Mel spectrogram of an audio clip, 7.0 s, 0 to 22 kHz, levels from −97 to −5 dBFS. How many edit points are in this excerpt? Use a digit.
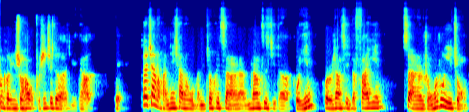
0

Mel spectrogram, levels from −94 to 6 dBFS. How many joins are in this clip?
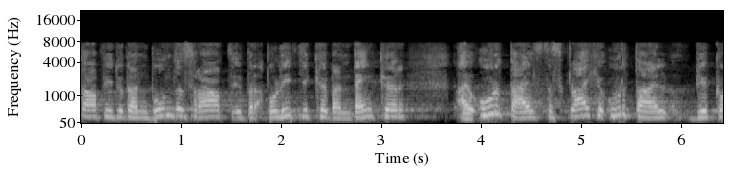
2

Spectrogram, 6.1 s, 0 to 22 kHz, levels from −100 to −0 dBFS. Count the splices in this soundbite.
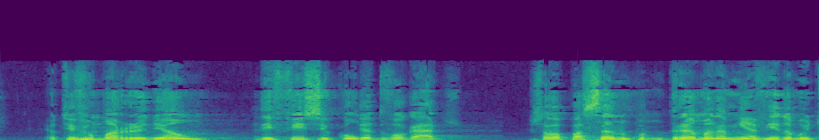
4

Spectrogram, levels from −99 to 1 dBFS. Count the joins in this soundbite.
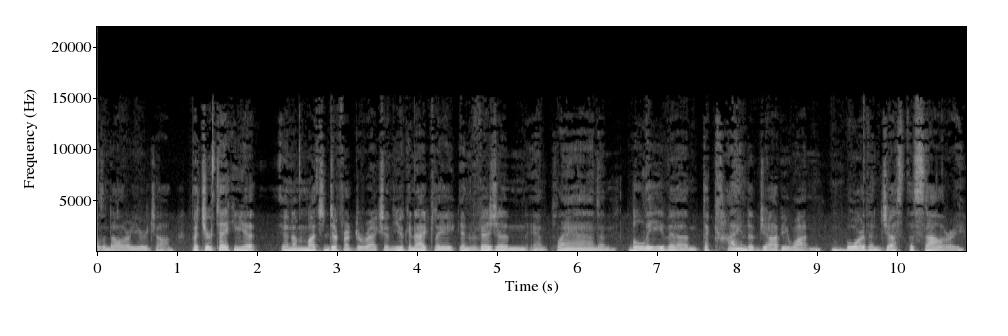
0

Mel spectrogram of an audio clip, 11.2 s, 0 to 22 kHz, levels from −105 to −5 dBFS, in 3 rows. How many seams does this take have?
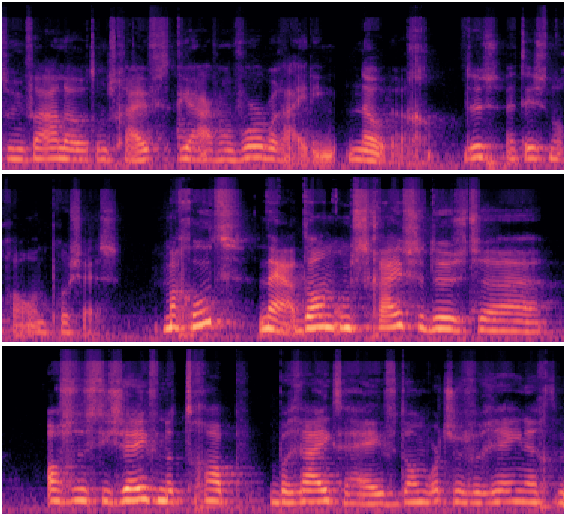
6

